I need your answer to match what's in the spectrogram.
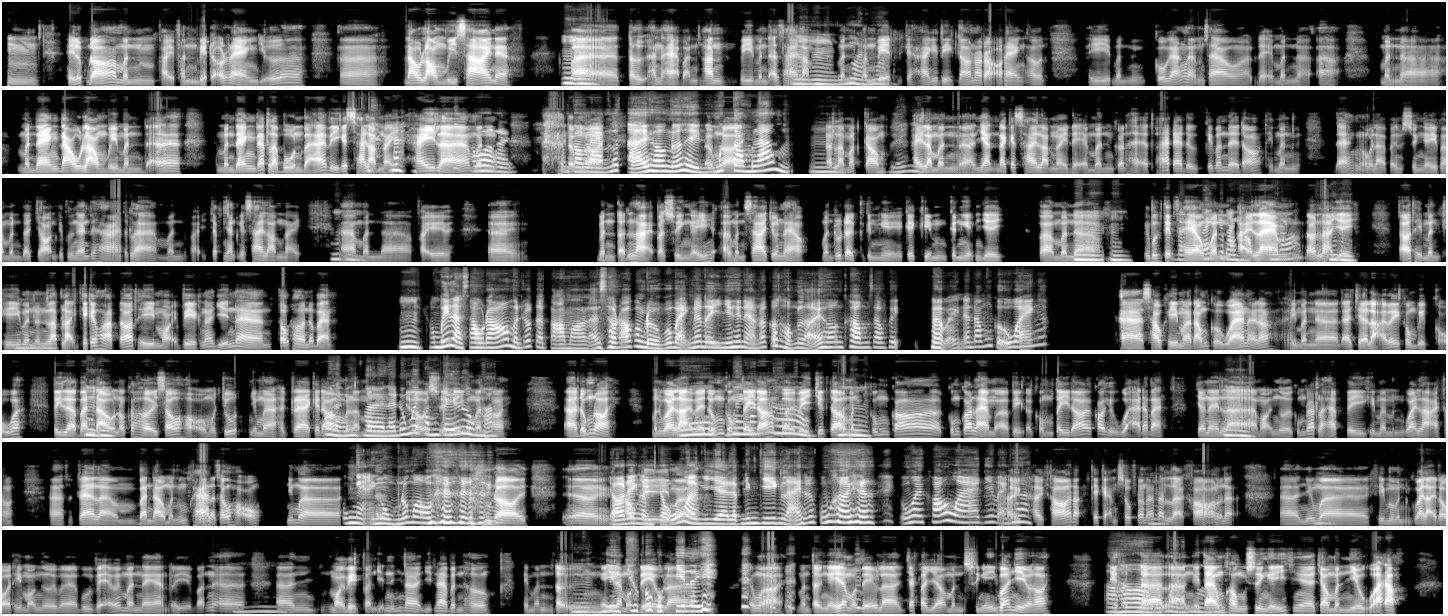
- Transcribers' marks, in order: tapping; other background noise; laugh; laughing while speaking: "sau"; in English: "happy"; laugh; laughing while speaking: "đúng"; laughing while speaking: "nó"; laughing while speaking: "hơi"; laughing while speaking: "chưa"; laughing while speaking: "ly"; laugh
- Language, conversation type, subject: Vietnamese, podcast, Bạn làm sao để chấp nhận những sai lầm của mình?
